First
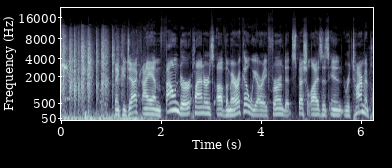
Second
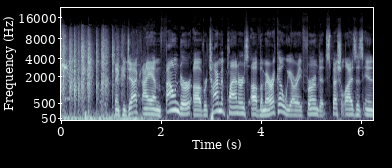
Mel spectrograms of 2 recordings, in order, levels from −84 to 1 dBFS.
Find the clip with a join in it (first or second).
first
